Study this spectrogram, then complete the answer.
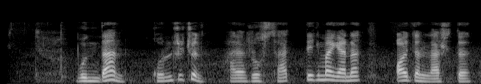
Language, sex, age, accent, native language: Uzbek, male, 12-17, Farg'ona, Uzbek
